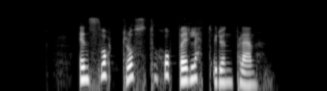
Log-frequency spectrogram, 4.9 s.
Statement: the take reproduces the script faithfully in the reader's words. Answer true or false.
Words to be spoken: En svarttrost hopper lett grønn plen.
true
